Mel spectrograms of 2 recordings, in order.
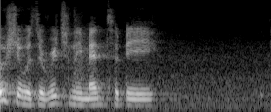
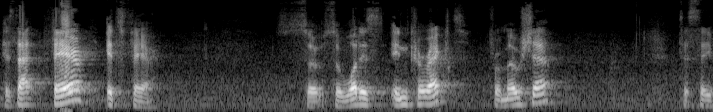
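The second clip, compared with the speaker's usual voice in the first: usual speaking voice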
